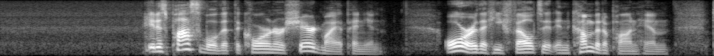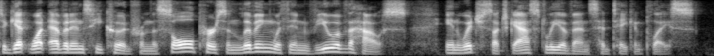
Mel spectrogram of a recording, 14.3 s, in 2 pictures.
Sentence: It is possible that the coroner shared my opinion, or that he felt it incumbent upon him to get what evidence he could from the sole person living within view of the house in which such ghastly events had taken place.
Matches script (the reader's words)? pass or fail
pass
